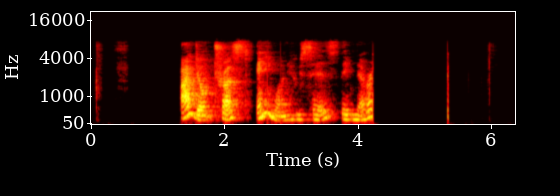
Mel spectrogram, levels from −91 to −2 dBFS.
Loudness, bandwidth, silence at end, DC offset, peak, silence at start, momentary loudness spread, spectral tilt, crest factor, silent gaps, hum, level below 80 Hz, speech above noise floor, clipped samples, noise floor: -26 LUFS; 8 kHz; 2.15 s; under 0.1%; -4 dBFS; 1.35 s; 12 LU; -4.5 dB/octave; 24 dB; none; none; -72 dBFS; 40 dB; under 0.1%; -66 dBFS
